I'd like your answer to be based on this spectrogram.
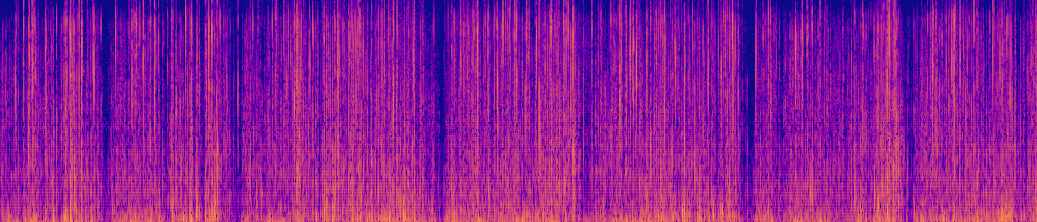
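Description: A full, clear plastic polybag holding folded black clothing with a white tag is squeezed and crinkled by hands with red nails close to the microphone. The result is a dense, continuous, bright crackling crinkle with a low rumble from the handling, broken by a few brief quieter pauses.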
